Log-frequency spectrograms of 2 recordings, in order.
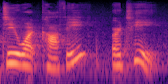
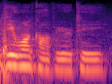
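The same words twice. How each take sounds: First: The voice rises on coffee, falls on tea. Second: The voice does not fall at the end. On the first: The speaker calls it right. "That's a choice, right?" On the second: The speaker calls it wrong. "We don't make questions like that"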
